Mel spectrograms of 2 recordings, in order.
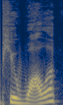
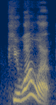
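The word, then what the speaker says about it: Puyallup: You said Puallup. Puualup. That's how you say it. There's no W in there. It's a Puallup tribe.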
